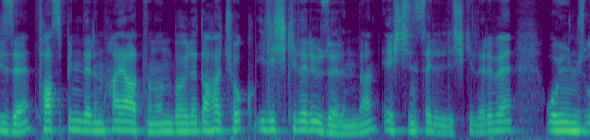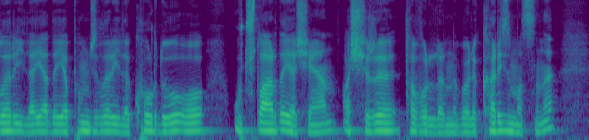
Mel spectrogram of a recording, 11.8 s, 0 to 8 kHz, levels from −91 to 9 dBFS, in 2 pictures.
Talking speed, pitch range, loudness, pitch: 115 wpm, 120-140 Hz, -28 LUFS, 130 Hz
